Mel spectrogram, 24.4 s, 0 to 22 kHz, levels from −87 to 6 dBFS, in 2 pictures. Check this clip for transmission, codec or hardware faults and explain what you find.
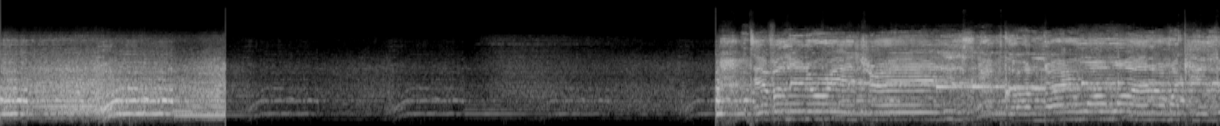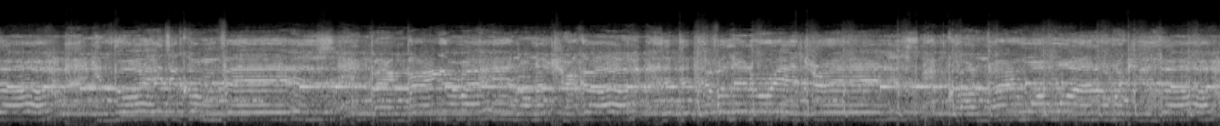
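One fault is present. From 2.25 to 7.16 s the sound falls by about 28 dB, leaving only a faint copy. The likely cause is one channel inverted, which cancels shared content when the channels are summed to mono.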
